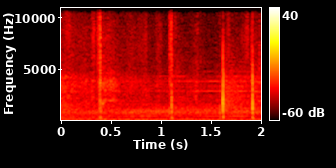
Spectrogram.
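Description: A few light knocks and shuffling as a person shifts back on a padded incline weight bench and brings a hex dumbbell up into pressing position.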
